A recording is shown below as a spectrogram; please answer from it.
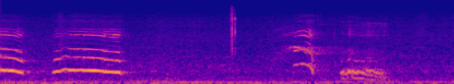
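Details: Hermes, a puppy aged five to six weeks, whimpering: two drawn-out tonal whines, the second steadier, then a quick rising-falling yelp and a softer wavering whine, with a faint low hum underneath.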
